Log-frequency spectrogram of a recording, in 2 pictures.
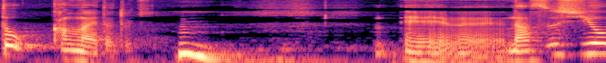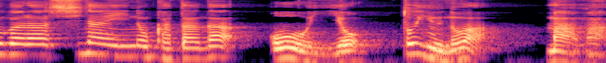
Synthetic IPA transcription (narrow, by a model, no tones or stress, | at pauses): t̪o̞kʰãŋɡae̞t̪at̪o̞kʲi̥ | ḛːnasɨɕio̞baɾaɕinaino̞kat̪aɡao̞ːijo̞t̪o̞jɯ̟ːno̞βa̰ | maːmaː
